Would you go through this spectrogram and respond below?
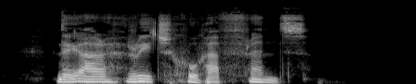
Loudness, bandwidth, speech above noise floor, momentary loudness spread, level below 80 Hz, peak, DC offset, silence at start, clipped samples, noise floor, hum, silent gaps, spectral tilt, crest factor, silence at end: -18 LUFS; 12.5 kHz; 61 dB; 9 LU; -48 dBFS; -2 dBFS; under 0.1%; 0.55 s; under 0.1%; -78 dBFS; none; none; -5.5 dB/octave; 18 dB; 1.1 s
